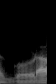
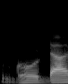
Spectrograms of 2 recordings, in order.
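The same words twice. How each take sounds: First: Said in the usual way. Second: घोड़ा said as ghoda with stopped d; no flap in घोड़ा; hard d. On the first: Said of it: "होता है". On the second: Shown as a demonstration. Teacher shows the error, घोड़ा with hard ड. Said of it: "नहीं होता".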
